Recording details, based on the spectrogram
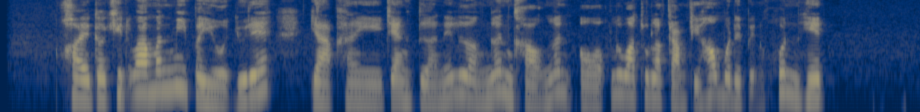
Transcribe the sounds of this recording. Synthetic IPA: kʰɔ˨˩jka˧˩kʰi˧t̪̚waː˧˨ma˧˥˨nmiː˧˥˨pa˧joː˨˩t̪̚juː˧deː˧˥˨jaː˨˩k̚ha˨˩jt͡ɕɛː˧˩ŋt̪ɯ˨˩ɐna˧˥˨jlɯ˧˩əŋːɤ˧˥˨nkʰa˨˩wŋɤ˧˥˨nʔɔː˨˩k̚lɯː˧˦waː˧t̪ʰuː˧˥la˧ka˨˦mt̪ʰiː˧˩ɦa˧˩˨wbɔː˧da˧˩jpe˨˩nkʰo˧˥˨nɦe˧˥t̪̚

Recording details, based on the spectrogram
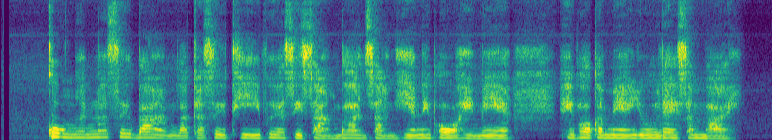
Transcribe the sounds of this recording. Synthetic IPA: kuː˧˩˨ŋɤ˧˥˨nmaː˧˥˨sɯː˧˨baː˧˩˨nla˧ka˧˩sɯː˧˩t̪ʰiː˧˩pʰɯ˧ɐ˨si˧˩saː˨˩ŋbaː˧˩˨nsaː˨˩ŋhi˧˥ənha˧˩jpʰɔː˧ɦa˨˩jmɛː˧ha˨˩jpʰɔː˧˦ka˧˩mɛː˧juː˧da˧˩˨jsa˧˥˨mbaː˨j

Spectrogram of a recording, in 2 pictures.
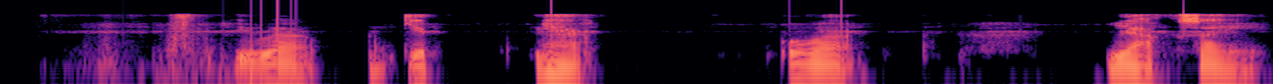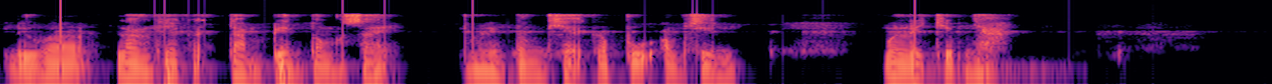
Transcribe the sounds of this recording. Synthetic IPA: lɯː˧˩waː˧ | ma˧˨nke˧˩p̚ | ɲaː˧˩k̚ | pʰɔ˧waː˧ | jaː˨˩k̚sa˧˩jlɯː˧˦waː˧laː˧˨ŋt̪ʰi˧˨ka̰˧˩t͡ɕa˨mpe˨nt̪ɔ˧˩˨ŋsa˧˩j | ma˧˨a˧˩˨t̪ɔ˧˩˨ŋkʰɛ̰˧˩˨ka˧˩pʰṵː˧˨ʔa˨msi˧˥n | ma˧˨laː˧˨jke˧p̚ɲaː˧˩k̚

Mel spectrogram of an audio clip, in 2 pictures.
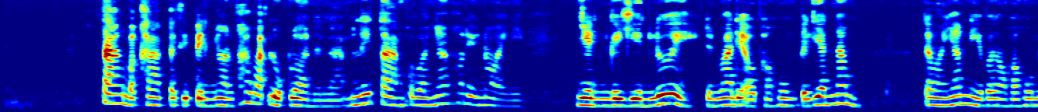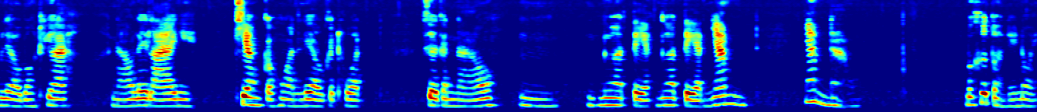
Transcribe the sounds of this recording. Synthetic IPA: t̪aː˧˨ŋbaː˨˩kʰa˧˩kːa˧˩si˧˦pe˨nɲɔː˧˩˨npʰaː˧˨wa˧ʔlo˧˩k̚lɔː˧˩˨nnːa˧˨nla˧˦ʔma˧˥˨nlaː˧˨t̪aː˧˩˨ŋpʰɔ˧˨waː˧ɲaː˧˥˨mɦa˧˨wnaː˧˨nɔː˧˩jniː˧˨ | je˧˩˨nka˧˩je˧˨nlɤː˧˥˨jt͡ɕo˨˦nwaː˧˨da˧˩jʔa˨˩wpʰaː˧˩ɦo˧˨mpa˨jli˧˥ə˨nːa˧˥˨m | t̪ɛː˧waː˧ɲaː˧˥˨mniː˧˩bɔː˧˦˨a˧˨˩wpʰaː˧ɦo˧˥˨mlɛː˧˩˨wbaː˨ŋt̪ʰɯ˧˨ɐ | naː˨˦wlaː˧˨jlaː˨˦jniː˧˩ | t̪ʰi˧ə˧ŋka˨˧˩ɦɔ˧˨ənlɛː˧˩˨wka˧˩t̪ʰɔː˧˩t̪̚ | sɯ˧˦ɐka˨nːaː˨˦˥w | ʔɯː˧˩˨m | ŋɯ˧ɐ˨t̪ɛː˨˩k̚ŋɯ˧ɐ˨t̪ɛː˨˩t̪̚ɲaː˧˥˨m | ɲaː˧˥˨mnaː˨˦w | bɔː˧˦xʰɯː˧˨t̪ɔː˨nːɔː˧˩jnɔː˧˩j

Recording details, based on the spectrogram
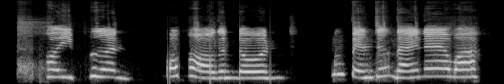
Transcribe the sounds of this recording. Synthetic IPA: pʰɔː˧˩ʔi˨˩pʰɯ˧˥ən | bɔː˧˦pʰɔː˨˧˩ka˧ndoː˧n | mɯ˧˥˨ŋpe˨nt͡ɕa˧˥˨ŋda˨˦jnɛː˧˥˩waː˧˥˩

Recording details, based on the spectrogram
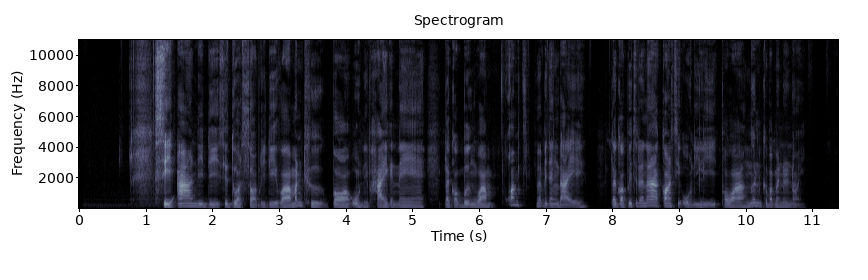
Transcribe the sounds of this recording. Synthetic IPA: siː˨˦ʔaː˧˩ndiː˨˦diː˨si˧˦t̪u˧˩ət̪̚sɔː˨˩p̚diː˨˩diː˨˩waː˧ma˧˥˨nt̪ʰɯː˨˦k̚bɔː˧ʔoː˨˦ni˧˩pʰa˧˥˨jka˨nːɛː˧˩lɛː˧˩wkɔː˧˩bɤ˧˨ŋwaː˧˩kʰwaː˧˥˨mt͡ɕi˨ŋtʰiː˧˥˨pe˨ɲa˧ŋda˨˦j | lɛː˧˩kɔ˧˩pʰi˦t͡ɕa˧a˧naː˧˥˨kɔː˧˨nsiː˧˦ʔoː˨˦nʔiː˧˨liː˨˦pʰɔ˧waː˧ŋɤ˧˥˨nka˧˩bɔː˧˦mɛ˧˨nɔ˨˩jnɔ˨˩˦j

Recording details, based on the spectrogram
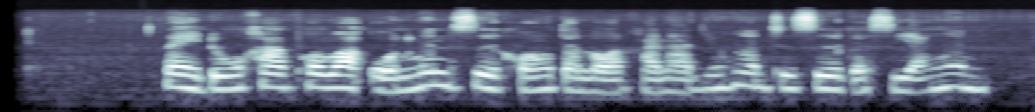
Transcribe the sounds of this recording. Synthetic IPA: la˧˩jduː˨˦kʰa˧˩k̚pʰɔ˧waː˧ʔoː˨˦nŋɤ˧˥˨nsɯː˧˩kʰɔː˨˦ŋt̪a˧lɔː˨˩t̪̚kʰa˧˩naː˧˩t̪̚juː˧˨ɦɯː˧˥˨nsɯː˧˥˨sɯː˧˩ka˧˩si˨˦ɐŋɤ˧˥˨n

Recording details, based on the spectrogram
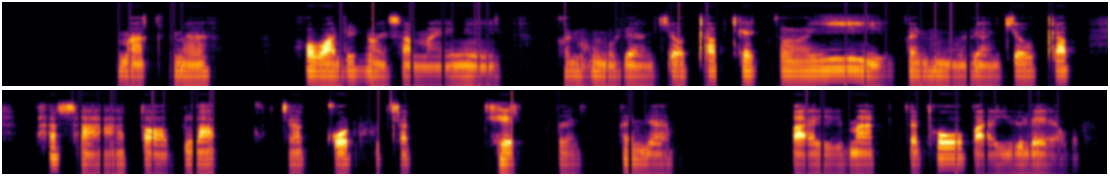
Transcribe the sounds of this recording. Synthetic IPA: ma˧˥k̚na˧˦˥ | pʰɔ˧waː˧de˧˦nɔ˧˩jsa̰˧ma˨˦jniː˧˩ | pʰɤ˧˨nhuː˨˩˦lɯ˧˩əŋki˧˨əwka˧˦p̚t̪ʰe˧˦k̚noː˧loː˧jiː˧˨pʰɤ˧˥˨nhuː˧˩˦lɯ˧˩əŋki˧əwka˧˦pʰːaː˧˨saː˨˦t̪ɔː˨˩p̚la˧˦p̚hu˧˩˦t͡ɕa˧˦kːo˧˦t̪̚huː˧˩˦t͡ɕa˧˦k̚ | t̪ʰe˧˦t̪̚pa˧˩ | pʰɤ˧˥˨ndɯ˨˩˦ɐ˦ | pa˨˩jma˧˥k̚t̪ɛ˧˩t̪ʰoː˧˥˨pa̰˨jːuː˧lɛː˧˩w

